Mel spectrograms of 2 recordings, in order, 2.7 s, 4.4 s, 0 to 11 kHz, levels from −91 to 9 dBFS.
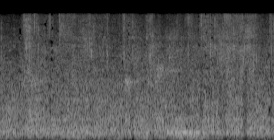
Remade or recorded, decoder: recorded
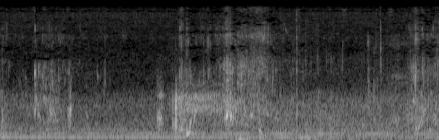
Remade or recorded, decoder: recorded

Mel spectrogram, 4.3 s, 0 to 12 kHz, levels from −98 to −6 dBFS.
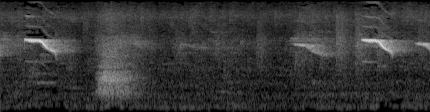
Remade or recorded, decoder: recorded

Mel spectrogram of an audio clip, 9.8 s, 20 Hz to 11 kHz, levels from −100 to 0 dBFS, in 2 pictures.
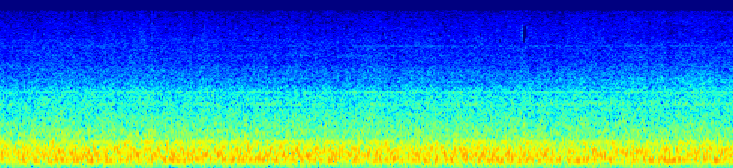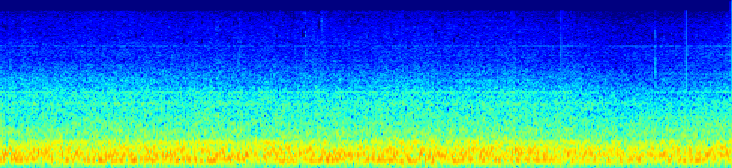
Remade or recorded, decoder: recorded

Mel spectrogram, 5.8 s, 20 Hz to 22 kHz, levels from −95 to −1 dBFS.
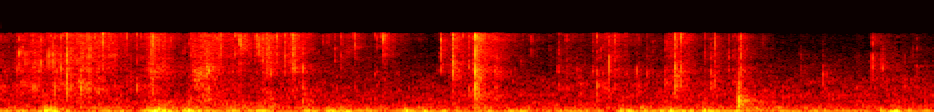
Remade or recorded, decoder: recorded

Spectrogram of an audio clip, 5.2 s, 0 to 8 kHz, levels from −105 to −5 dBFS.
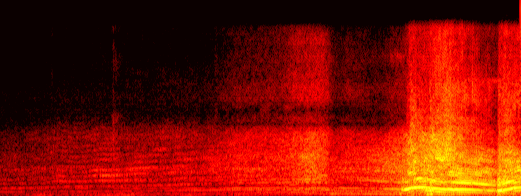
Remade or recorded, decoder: remade, vocoder, Vocos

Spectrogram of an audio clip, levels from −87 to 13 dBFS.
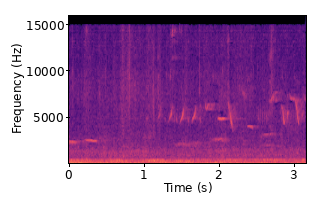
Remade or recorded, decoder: remade, vocoder, Vocos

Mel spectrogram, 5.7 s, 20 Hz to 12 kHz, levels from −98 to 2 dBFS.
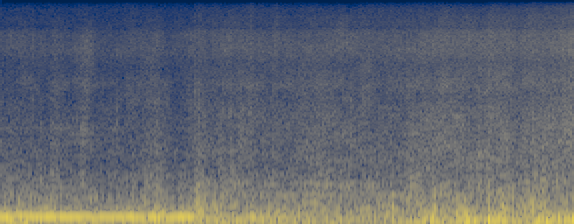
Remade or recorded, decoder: remade, codec, SNAC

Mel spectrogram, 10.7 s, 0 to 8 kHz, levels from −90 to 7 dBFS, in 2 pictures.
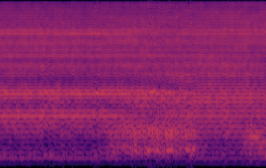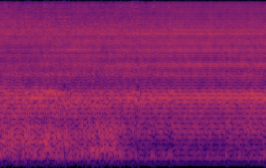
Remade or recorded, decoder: remade, vocoder, Vocos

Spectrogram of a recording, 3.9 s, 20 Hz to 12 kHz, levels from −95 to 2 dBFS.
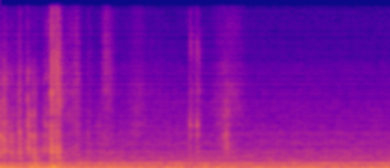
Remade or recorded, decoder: remade, vocoder, Vocos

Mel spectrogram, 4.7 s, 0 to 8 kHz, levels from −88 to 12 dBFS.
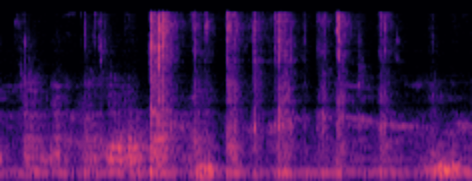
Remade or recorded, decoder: remade, vocoder, HiFi-GAN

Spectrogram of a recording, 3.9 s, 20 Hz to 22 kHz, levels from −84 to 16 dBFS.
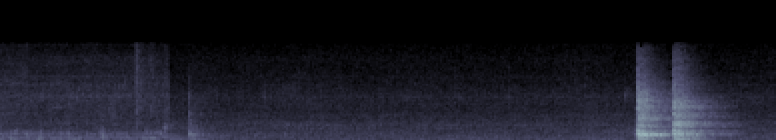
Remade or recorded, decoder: recorded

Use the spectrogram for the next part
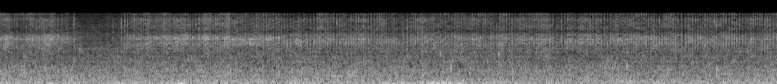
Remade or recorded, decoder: remade, codec, HILCodec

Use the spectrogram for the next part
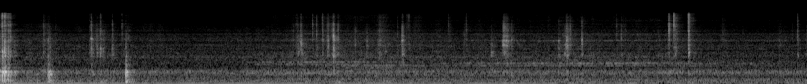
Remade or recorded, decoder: remade, autoencoder, DAC-VAE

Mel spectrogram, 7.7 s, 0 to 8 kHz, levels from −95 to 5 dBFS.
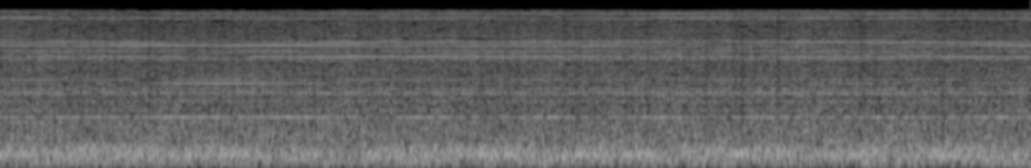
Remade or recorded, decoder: recorded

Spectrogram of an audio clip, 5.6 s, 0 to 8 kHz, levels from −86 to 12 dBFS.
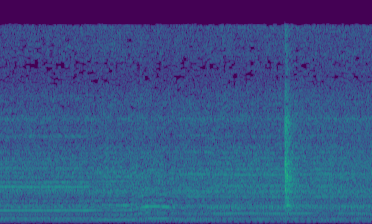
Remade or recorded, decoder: recorded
